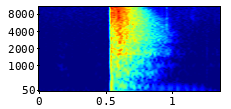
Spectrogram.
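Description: A single sharp crack of a BB gun fired at five pumps into a cardboard backstop box, loud and close, with a short fading tail and no talk.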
